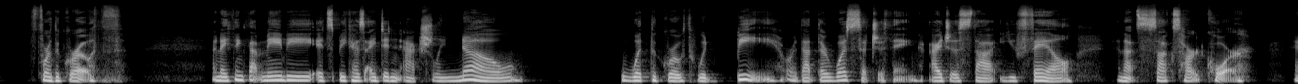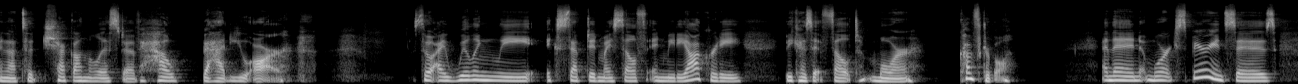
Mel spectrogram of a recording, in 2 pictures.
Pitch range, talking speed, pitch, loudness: 160-185 Hz, 145 wpm, 170 Hz, -19 LUFS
